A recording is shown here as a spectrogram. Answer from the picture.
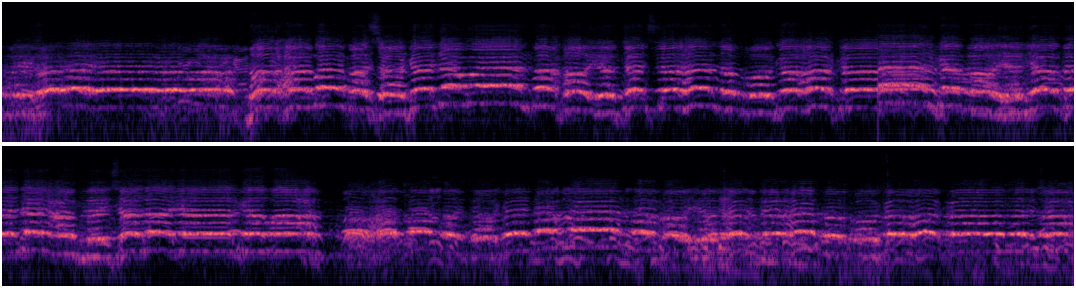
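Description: A group of men chanting together in unison, a long-held melodic line that rises and falls slowly, with a short break about fourteen seconds in.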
